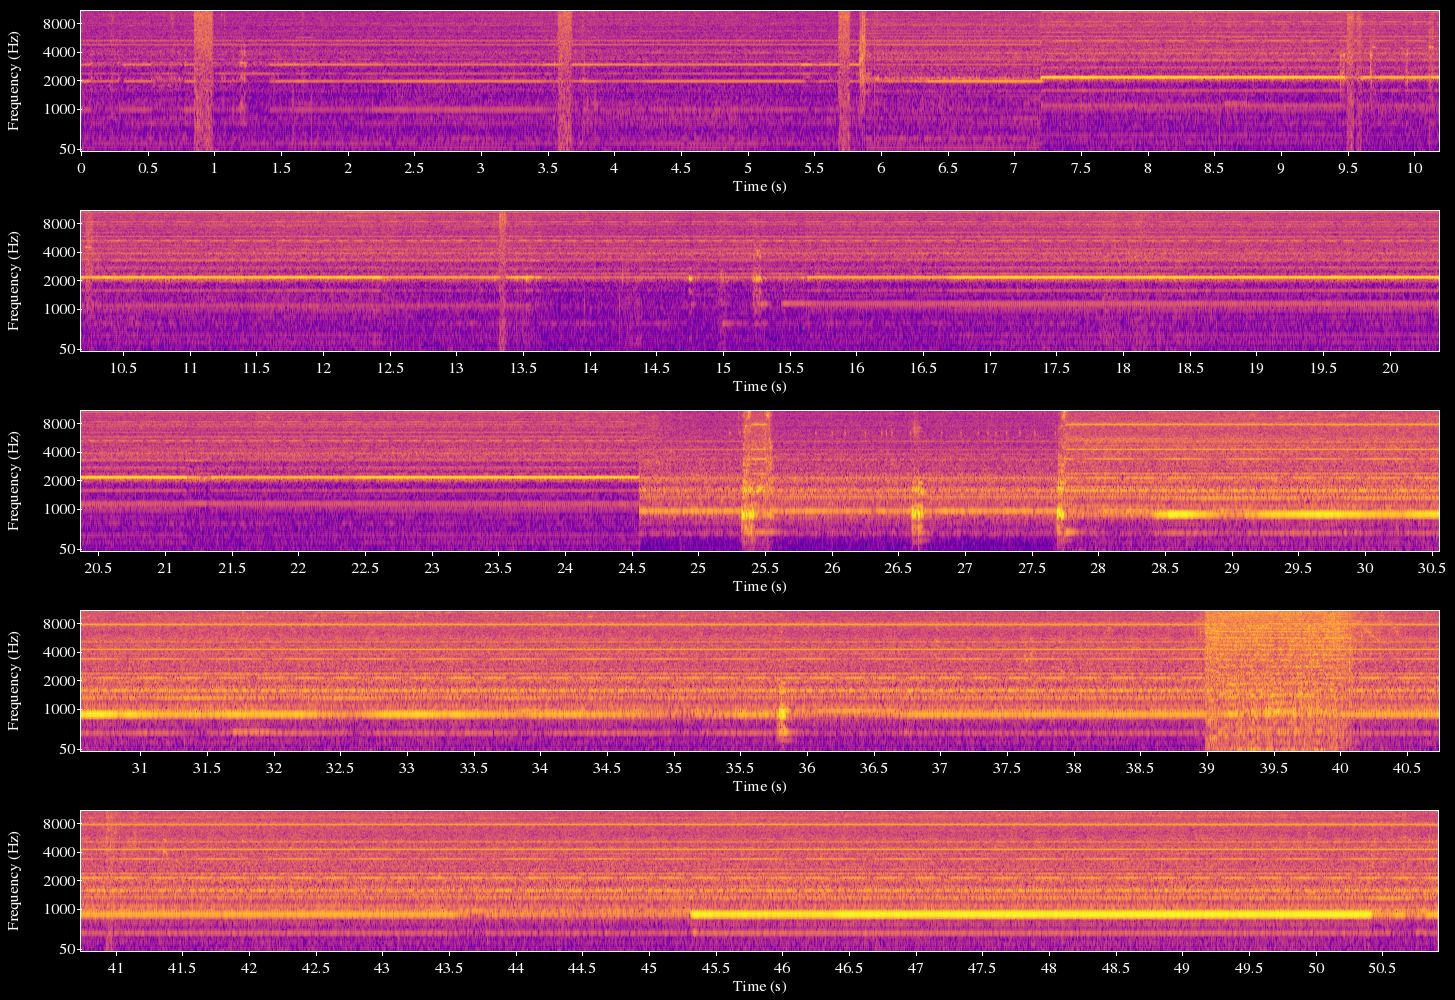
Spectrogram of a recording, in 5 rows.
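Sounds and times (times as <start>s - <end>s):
milling machine whine: 27.8s - 47.7s.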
